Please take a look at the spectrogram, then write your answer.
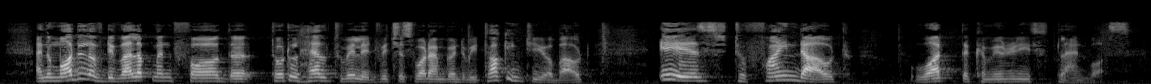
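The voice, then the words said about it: Speaks with a noticeable accent. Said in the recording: “How are you guys doing with my accent? ... this is the only one I have”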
